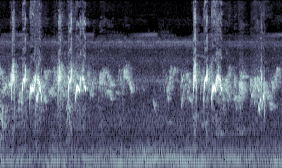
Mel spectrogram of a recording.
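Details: Red-whiskered bulbul singing in the evening: lively, chirpy, warbling phrases of quick rising and falling notes, in bursts with short pauses, against a faint low background hum.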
